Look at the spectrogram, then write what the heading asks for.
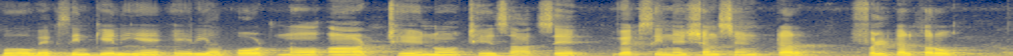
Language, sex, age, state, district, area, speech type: Urdu, female, 30-45, Delhi, Central Delhi, urban, read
